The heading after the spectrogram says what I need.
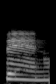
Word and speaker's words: been: This word is bin. What's the word? Bin is spelled B-E-E-N. Now, E-E usually says E, so this is a rule breaker. But the word is bin.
